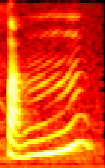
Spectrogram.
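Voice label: "fan2", Cantonese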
